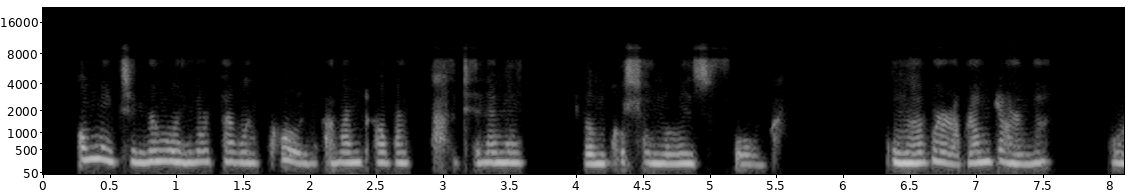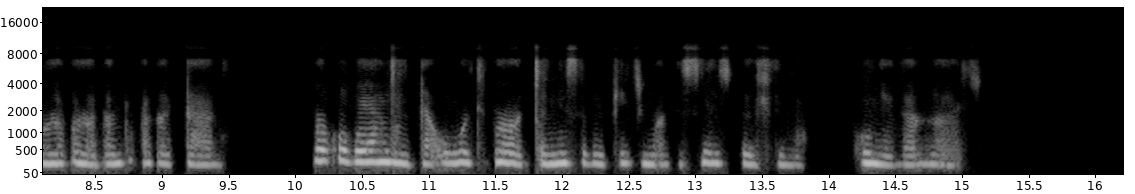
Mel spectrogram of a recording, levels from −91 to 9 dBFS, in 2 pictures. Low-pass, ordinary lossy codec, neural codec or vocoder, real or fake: 7.2 kHz; Opus, 24 kbps; codec, 16 kHz, 1 kbps, FreqCodec, smaller model; fake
